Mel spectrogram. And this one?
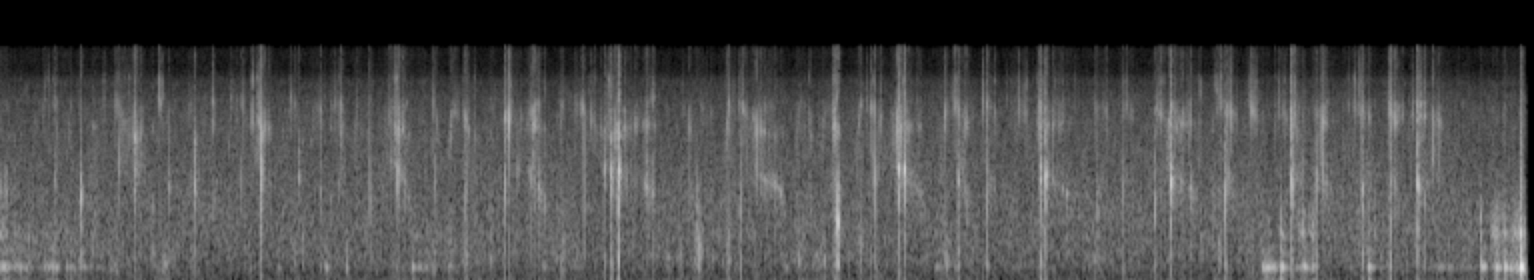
Ruidos Boca
Field recording of my mouth making noises
field, noises, mouth, recordings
